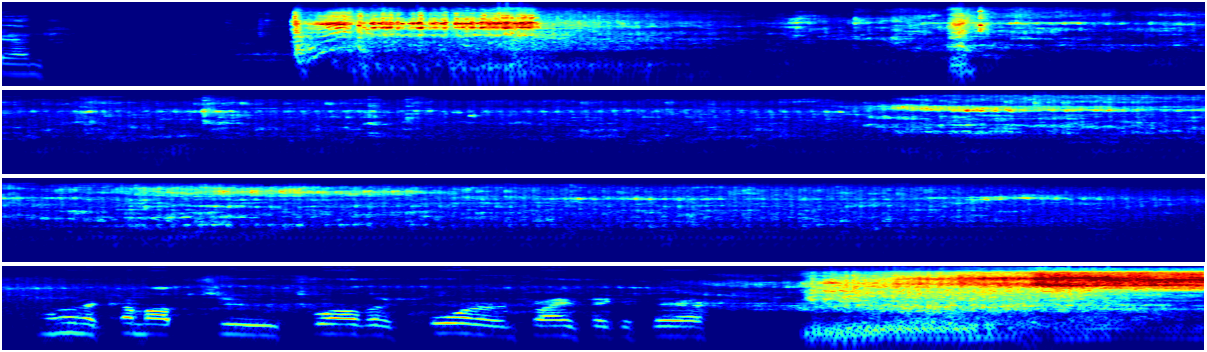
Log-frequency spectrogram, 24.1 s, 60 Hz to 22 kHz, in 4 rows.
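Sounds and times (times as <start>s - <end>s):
sawmill engine running: 1.1s - 24.0s
hissy machinery noise: 1.3s - 24.0s
sharp machinery clunk: 4.6s - 5.2s.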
